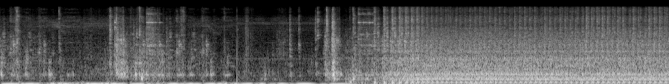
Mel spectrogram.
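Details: Neglected Craftsman 21" push mower with Briggs & Stratton 6.75 engine, run after carburetor cleaning with the air filter off: pull-start clatter, then a busy, uneven, wavering run; owner suspects it is still clearing out after sitting wet in the weather.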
